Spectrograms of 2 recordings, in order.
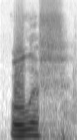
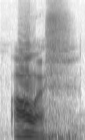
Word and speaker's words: Olive: Olaf. Olive. Like the thing you eat.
